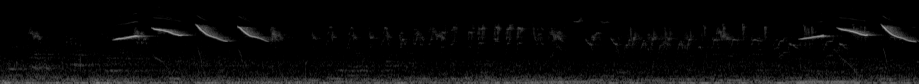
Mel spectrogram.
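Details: Tico-tico, the rufous-collared sparrow, singing a warm-up song for caged birds: a rising whistle followed by two or three falling slurred whistles and a fast buzzy trill, the phrase returning after about seven seconds over faint background noise.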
